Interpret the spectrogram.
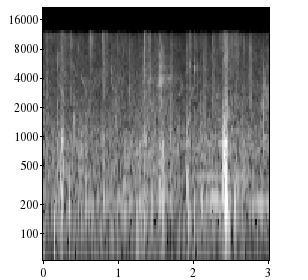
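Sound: horse hooves clip-clopping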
